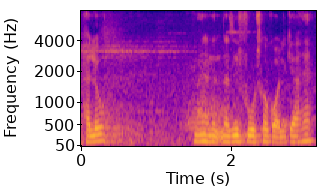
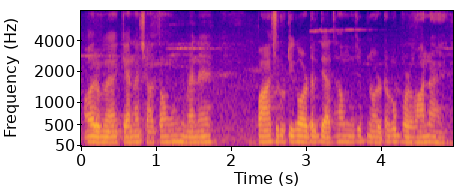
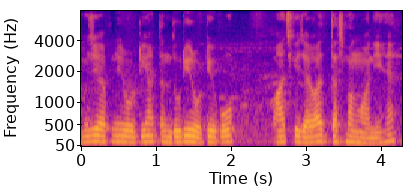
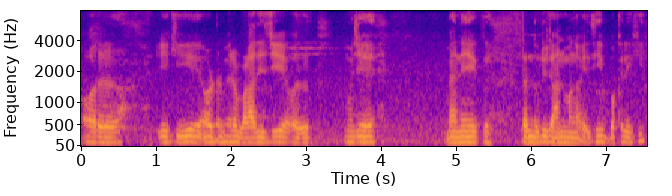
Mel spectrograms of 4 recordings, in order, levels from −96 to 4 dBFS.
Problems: constant background noise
